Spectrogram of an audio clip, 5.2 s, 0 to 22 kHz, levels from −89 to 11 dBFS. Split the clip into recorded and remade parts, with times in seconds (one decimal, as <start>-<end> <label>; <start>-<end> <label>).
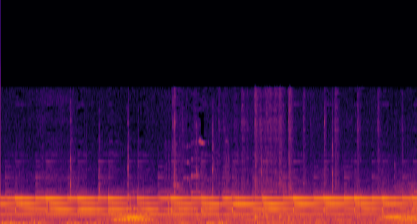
0.0-5.2 recorded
